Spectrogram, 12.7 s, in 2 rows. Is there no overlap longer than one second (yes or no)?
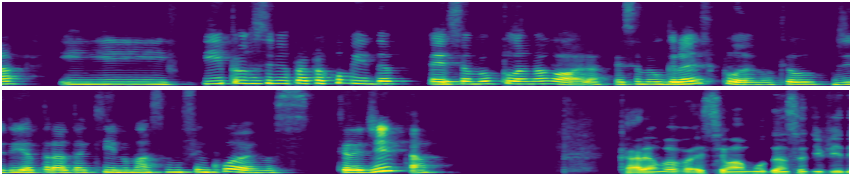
yes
